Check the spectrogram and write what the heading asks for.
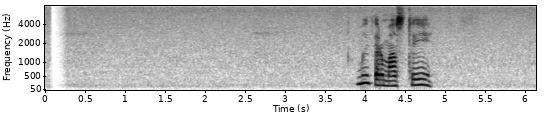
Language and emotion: Russian, sad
